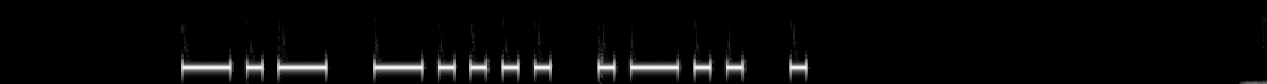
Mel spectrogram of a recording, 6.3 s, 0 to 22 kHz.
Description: Morse code, heard as a keyed tone, about 15 wpm, 700 Hz. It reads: K6LE
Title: USA Call Signs - 4 Characters - 15wpm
